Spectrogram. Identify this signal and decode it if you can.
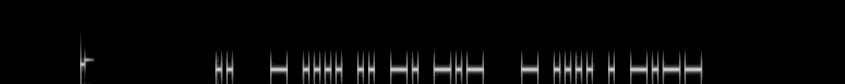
Morse code, heard as a keyed tone, about 22 wpm, 700 Hz. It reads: I THINK THEY
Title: Sets of 3 Words 22wpm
